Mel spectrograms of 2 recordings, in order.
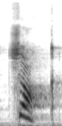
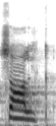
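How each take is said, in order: First: The L sound is silent. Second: The L sound is pronounced. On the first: The speaker calls it right. "it is unheard. It is just chalk" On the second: The speaker calls it wrong. "not chalk"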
